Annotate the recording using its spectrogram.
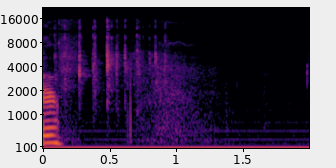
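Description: Computer keyboard keys clicking faintly as a search phrase is typed, mostly in the first half, over a steady low hum.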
